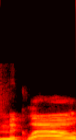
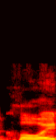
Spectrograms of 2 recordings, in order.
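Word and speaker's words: McLeod: particular tool here uh it's a McLoud or McLoy there's a couple different ways you can pronounce it uh what's interesting about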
